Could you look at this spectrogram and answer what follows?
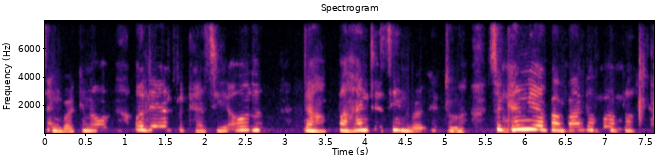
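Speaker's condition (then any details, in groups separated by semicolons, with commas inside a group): Primary lateral sclerosis; upper motor neurons only, spasticity; initially probable diagnosis; speech sounded different, like drunk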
